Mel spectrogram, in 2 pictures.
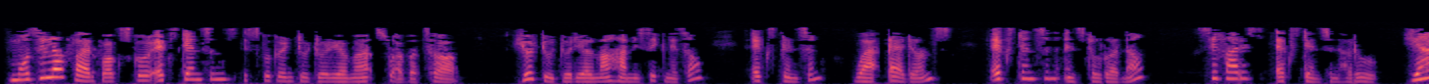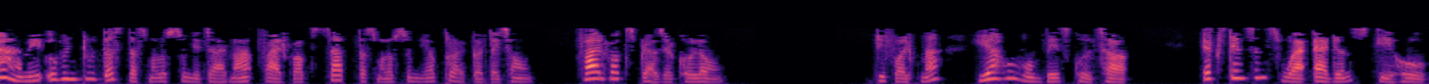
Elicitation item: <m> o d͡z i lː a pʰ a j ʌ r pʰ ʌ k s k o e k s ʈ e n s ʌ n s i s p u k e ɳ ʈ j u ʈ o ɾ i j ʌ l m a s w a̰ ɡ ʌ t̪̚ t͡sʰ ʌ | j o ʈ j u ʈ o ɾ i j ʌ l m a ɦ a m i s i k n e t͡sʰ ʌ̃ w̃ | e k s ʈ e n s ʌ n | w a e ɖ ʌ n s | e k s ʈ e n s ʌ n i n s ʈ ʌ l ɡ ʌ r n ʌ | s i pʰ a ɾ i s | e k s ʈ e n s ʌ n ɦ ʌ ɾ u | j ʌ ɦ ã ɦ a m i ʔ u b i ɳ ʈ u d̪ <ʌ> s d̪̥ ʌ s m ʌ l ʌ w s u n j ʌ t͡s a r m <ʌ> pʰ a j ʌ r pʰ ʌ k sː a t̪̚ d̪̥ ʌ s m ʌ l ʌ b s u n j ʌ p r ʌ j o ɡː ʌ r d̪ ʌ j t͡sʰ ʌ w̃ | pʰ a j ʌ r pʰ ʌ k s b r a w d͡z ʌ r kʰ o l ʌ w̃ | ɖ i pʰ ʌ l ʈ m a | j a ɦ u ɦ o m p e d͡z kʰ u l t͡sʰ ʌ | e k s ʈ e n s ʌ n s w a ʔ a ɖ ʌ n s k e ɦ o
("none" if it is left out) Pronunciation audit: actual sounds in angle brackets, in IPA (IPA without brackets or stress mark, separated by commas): m, ʌ, a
